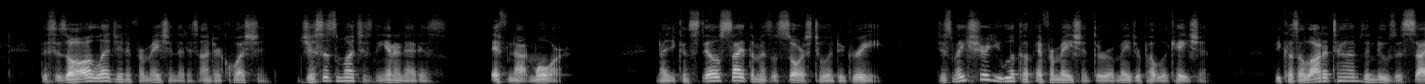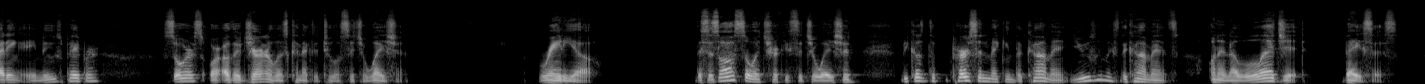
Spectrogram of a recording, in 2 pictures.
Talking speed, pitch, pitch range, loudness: 175 wpm, 110 Hz, 95-155 Hz, -26 LUFS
